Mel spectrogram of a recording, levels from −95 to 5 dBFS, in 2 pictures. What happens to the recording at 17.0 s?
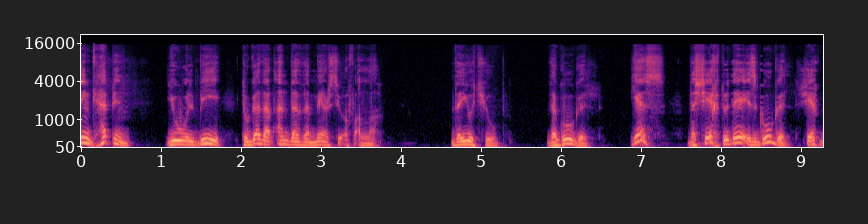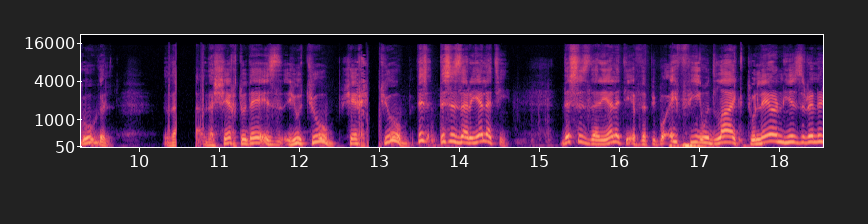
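Nothing goes wrong at 17.0 s, and the audio plays through that point intact.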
